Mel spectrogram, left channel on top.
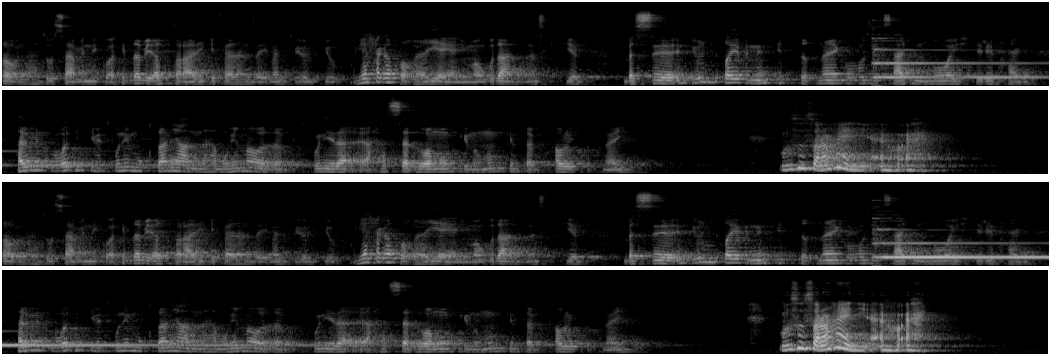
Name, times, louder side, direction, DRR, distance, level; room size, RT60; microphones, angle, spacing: voice 1, 0.0-5.4 5.6-5.8 6.2-7.7 8.0-10.3 10.6-13.3 13.6-16.2 16.5-16.7, left 1 dB, 15° left, 8 dB, 0.5 m, -36 dB
Chink clink, 8.7-13.0 13.5-13.9, right 9 dB, 60° left, 2.3 m, -31 dB
voice 2, 18.0-19.7, right 5 dB, 45° right, 10 dB, 0.3 m, -25 dB
5.5 x 5.2 x 6.1 m, 1.3 s
head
